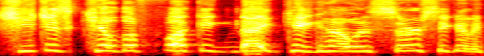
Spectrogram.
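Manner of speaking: high, outraged disbelief. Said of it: "They're gonna be like".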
